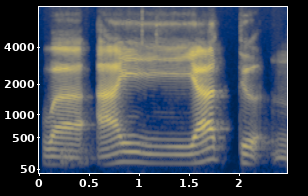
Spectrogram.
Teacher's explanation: bacaan Qalqalah dibaca memantul ditampakkan pantulannya Maria Mal bayi Alif lamnya Alif Lam Qomariah ditandai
